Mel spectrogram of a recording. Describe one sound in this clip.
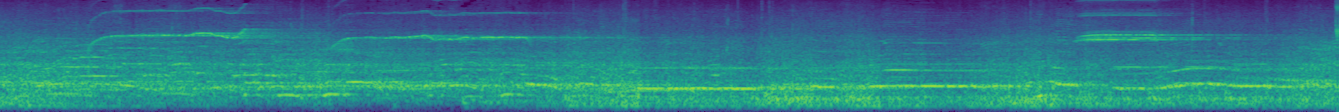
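A referee's whistle blows several sharp blasts.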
